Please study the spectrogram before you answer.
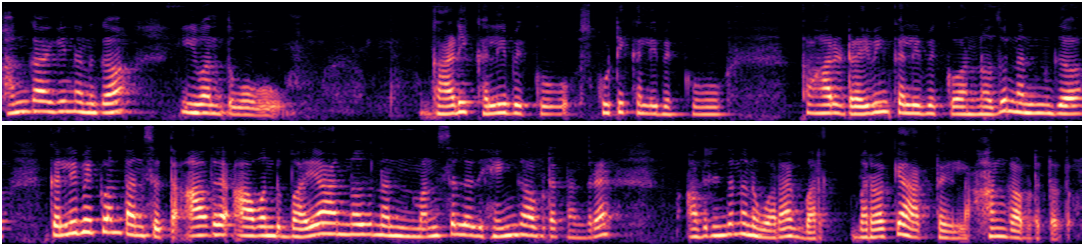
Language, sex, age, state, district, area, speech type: Kannada, female, 30-45, Karnataka, Koppal, rural, spontaneous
